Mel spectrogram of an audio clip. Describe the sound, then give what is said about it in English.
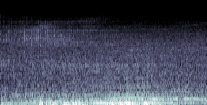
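Steady road traffic on Pelham Parkway in Pelham, Alabama, at a busy time of day rumbles past, a continuous low engine drone with a broad hiss of tires swelling slightly as vehicles go by. No one speaks. “It's a busy time of day on Pelham Parkway.”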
